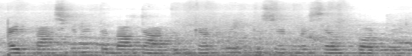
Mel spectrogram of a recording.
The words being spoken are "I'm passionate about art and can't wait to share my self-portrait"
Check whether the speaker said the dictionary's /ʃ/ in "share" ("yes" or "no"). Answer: no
